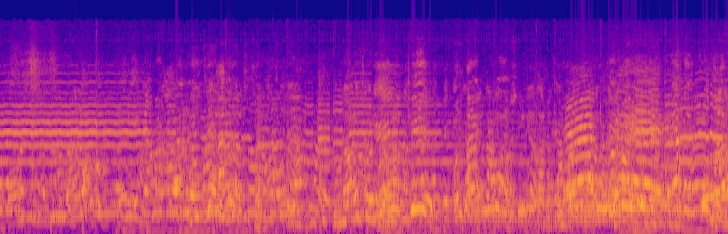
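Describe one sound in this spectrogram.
Several women talk and call out over one another close by.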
